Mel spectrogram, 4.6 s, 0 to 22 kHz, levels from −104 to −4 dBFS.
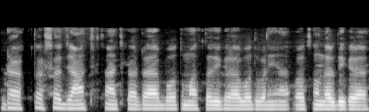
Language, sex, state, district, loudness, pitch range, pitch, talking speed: Hindi, male, Bihar, Araria, -18 LUFS, 130-145 Hz, 135 Hz, 235 wpm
